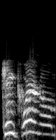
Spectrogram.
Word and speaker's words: King Cuerno: And now your first dark match was King Cuero. What was it like wrestling him, if I said his name right? – King Cuerno, man. King Cuerno.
